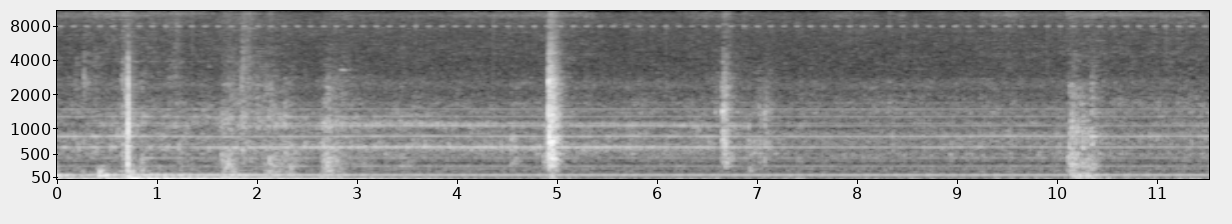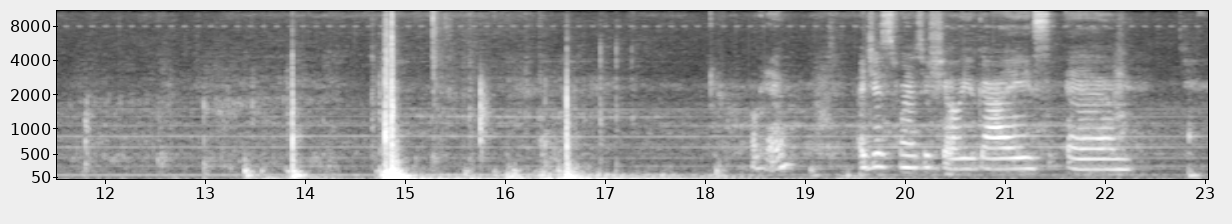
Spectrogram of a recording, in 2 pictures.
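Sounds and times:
low steady hum: 0.0 - 23.0
thumps and rustles of handling: 0.2 - 3.1, 12.6 - 18.3.

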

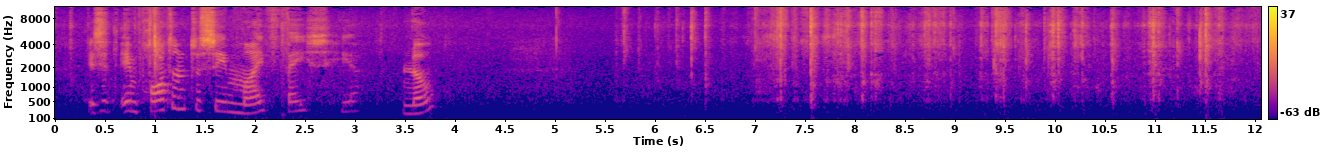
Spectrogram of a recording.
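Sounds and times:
packing tape being cut: 6.2 - 12.0.

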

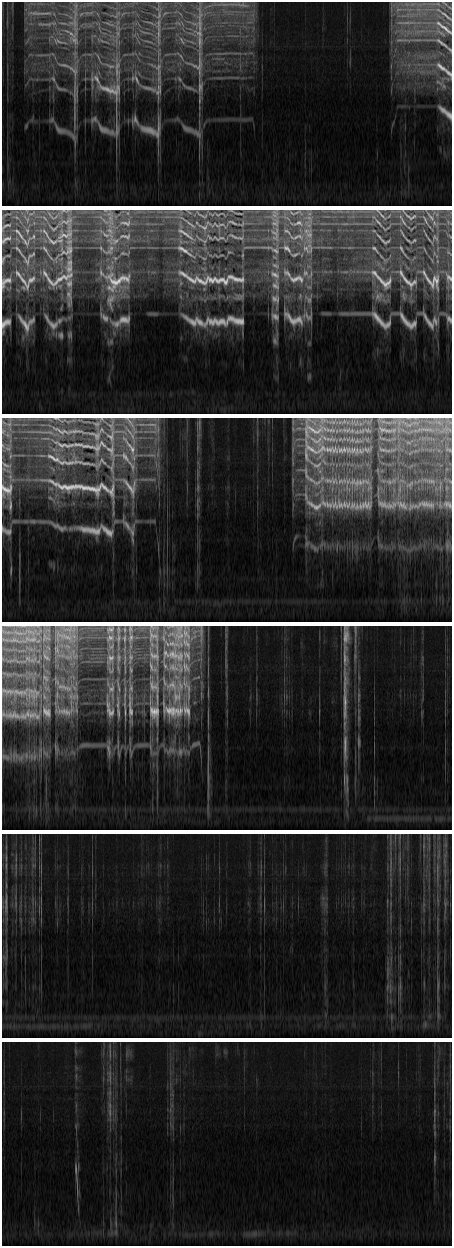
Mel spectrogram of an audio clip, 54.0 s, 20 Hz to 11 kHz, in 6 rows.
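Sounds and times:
rotary tool cutting plastic: 0.0 - 5.2, 7.8 - 45.1, 53.6 - 54.0.

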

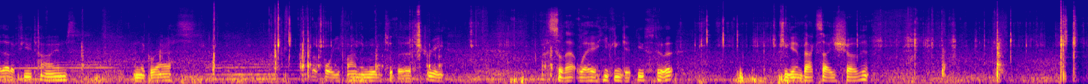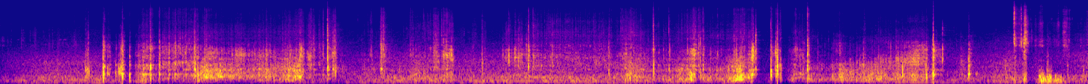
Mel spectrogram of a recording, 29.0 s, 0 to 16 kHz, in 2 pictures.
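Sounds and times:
skateboard wheels grinding on asphalt: 0.0 - 29.0
skateboard clacks: 12.2 - 14.4, 15.6 - 29.0.

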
